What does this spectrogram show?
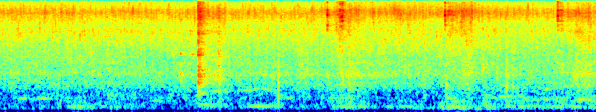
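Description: Vegetables sizzling in a hot wok while eggplant pieces are added and stirred in with a spatula, with several sharp knocks of the spatula and pieces against the pan, the loudest about two and a half seconds in.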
